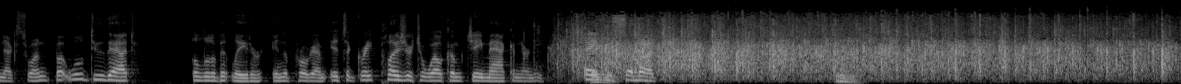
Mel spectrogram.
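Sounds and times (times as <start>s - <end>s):
speech: 0.0s - 6.8s, 8.4s - 8.8s
audience applause: 5.4s - 11.8s.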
